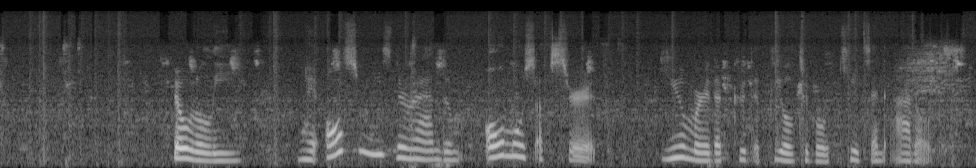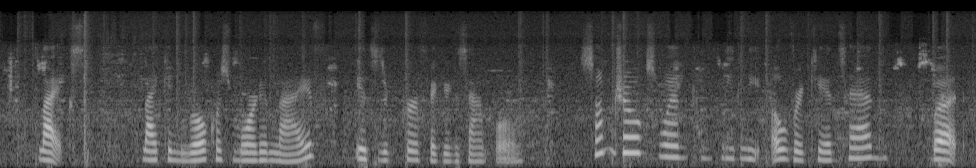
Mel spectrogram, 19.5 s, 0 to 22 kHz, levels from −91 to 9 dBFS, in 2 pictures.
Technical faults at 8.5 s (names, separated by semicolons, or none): other side's voice leaking through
